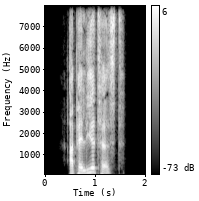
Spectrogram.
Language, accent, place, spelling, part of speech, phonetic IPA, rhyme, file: German, Germany, Berlin, appelliertest, verb, [apɛˈliːɐ̯təst], -iːɐ̯təst, De-appelliertest.ogg
- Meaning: inflection of appellieren: 1. second-person singular preterite 2. second-person singular subjunctive II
